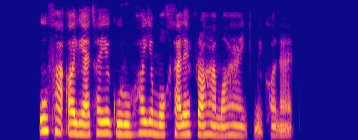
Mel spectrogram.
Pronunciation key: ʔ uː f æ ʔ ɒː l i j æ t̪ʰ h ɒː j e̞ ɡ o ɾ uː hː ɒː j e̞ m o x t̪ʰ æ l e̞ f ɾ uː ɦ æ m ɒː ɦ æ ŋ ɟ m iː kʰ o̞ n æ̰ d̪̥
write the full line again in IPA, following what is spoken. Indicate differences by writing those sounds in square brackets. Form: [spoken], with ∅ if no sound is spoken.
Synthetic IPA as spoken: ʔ uː f æ ʔ ɒː l i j æ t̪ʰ h ɒː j e̞ ɡ o ɾ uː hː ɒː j e̞ m o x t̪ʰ æ l e̞ f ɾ [ɒː] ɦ æ m ɒː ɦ æ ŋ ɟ m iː kʰ o̞ n æ̰ d̪̥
